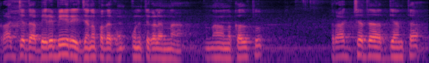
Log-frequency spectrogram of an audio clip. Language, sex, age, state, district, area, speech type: Kannada, male, 45-60, Karnataka, Udupi, rural, spontaneous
